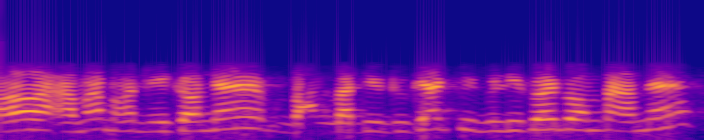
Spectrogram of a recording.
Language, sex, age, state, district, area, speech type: Assamese, female, 60+, Assam, Majuli, rural, conversation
